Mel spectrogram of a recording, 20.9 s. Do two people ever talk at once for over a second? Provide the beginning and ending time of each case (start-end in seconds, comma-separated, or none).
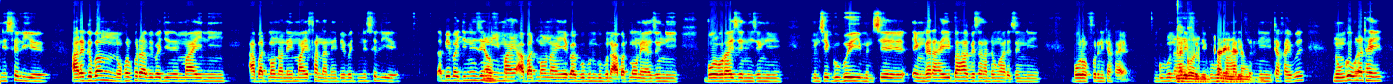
17.7-19.1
